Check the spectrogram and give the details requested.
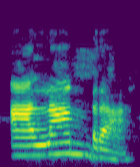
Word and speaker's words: Alhambra: Ooh, the H is right in the middle. So we have to slide through and ignore that. Alhambra.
